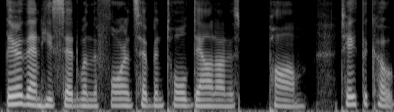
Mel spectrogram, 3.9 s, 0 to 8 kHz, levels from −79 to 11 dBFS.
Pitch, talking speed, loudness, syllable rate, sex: 180 Hz, 260 wpm, -21 LUFS, 5.8 syllables/s, female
